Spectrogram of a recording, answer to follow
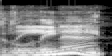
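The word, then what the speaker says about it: Leene: Rine. Line. Oh, is I believe it's lean. It's lean. Okay. In English, right? L-E-E-N-E.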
